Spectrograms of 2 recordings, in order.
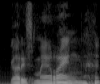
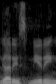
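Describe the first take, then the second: First: The second word is said with 'e' vowels. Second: The second word is said with clear 'i' vowels.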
